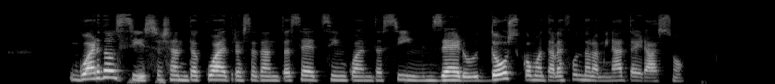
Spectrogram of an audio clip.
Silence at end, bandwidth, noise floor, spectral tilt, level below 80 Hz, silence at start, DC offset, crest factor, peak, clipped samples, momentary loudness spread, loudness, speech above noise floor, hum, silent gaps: 0.95 s; 11.5 kHz; -80 dBFS; -5 dB/octave; -68 dBFS; 0.7 s; under 0.1%; 20 dB; -2 dBFS; under 0.1%; 12 LU; -22 LUFS; 59 dB; none; none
